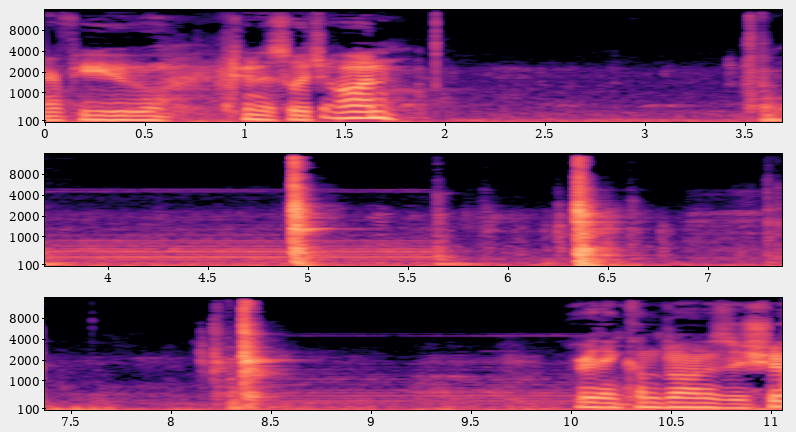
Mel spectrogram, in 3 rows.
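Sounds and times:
electric fuel pump humming: 0:03.5 - 0:05.8, 0:08.3 - 0:10.2.

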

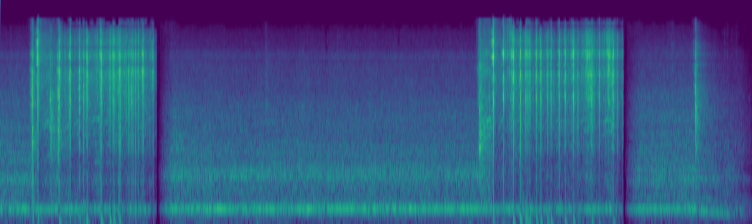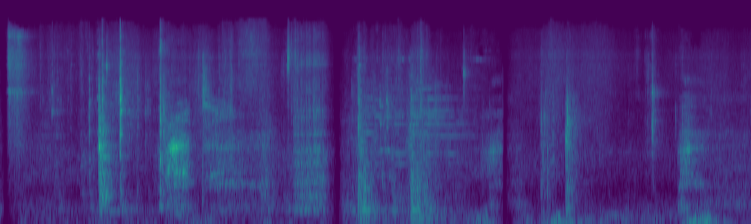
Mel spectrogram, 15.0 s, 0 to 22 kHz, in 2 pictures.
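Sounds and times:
welding arc crackle: 0:00.3 - 0:01.6, 0:04.8 - 0:06.3.

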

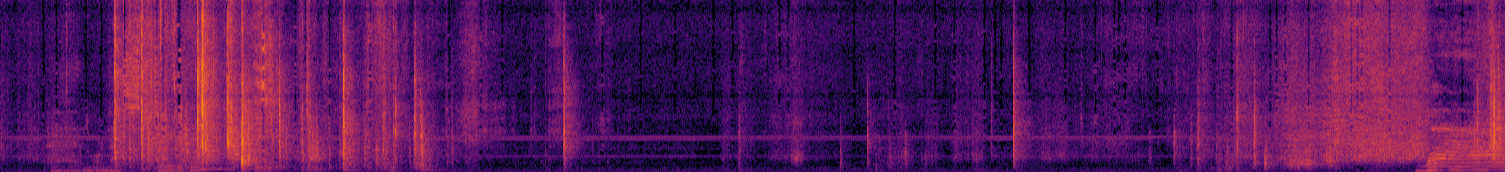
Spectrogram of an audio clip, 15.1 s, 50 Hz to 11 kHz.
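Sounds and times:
paper sliding over canvas: 0:07.4 - 0:15.0.

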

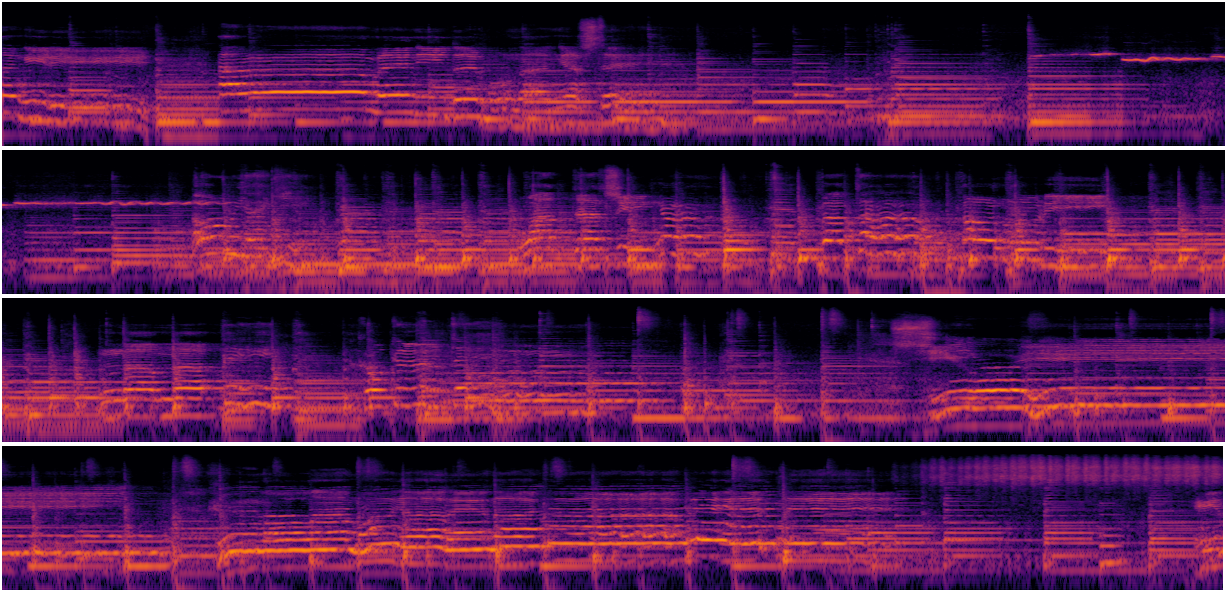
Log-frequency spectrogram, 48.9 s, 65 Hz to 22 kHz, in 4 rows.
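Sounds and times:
person singing: 0:00.0 - 0:06.8, 0:13.1 - 0:15.9, 0:17.3 - 0:19.6, 0:20.2 - 0:24.1, 0:25.4 - 0:31.6, 0:33.1 - 0:48.9
fingerpicked acoustic guitar: 0:00.0 - 0:48.9
thin high tone: 0:10.3 - 0:14.8, 0:45.8 - 0:48.9.

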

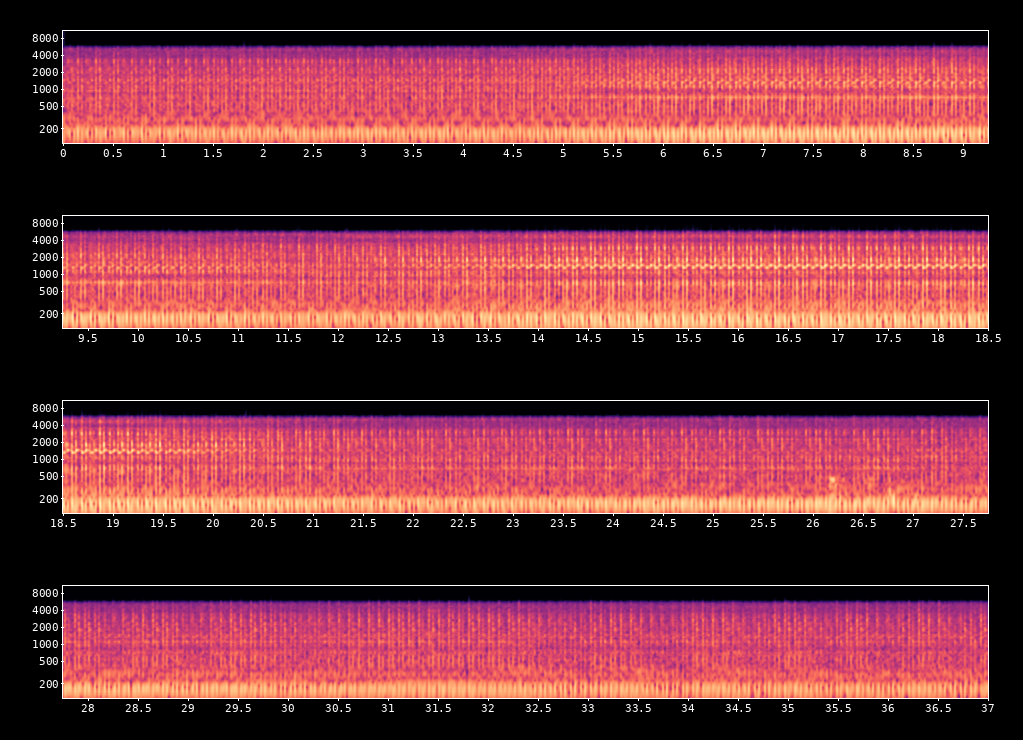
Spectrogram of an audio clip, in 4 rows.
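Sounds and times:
stirling engine running: 0:05.1 - 0:23.7.

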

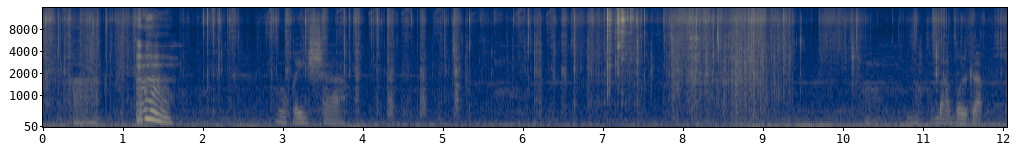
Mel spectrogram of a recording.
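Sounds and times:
plastic pouch crinkling: 0:00.0 - 0:01.2, 0:01.8 - 0:04.2, 0:04.9 - 0:12.0.

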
